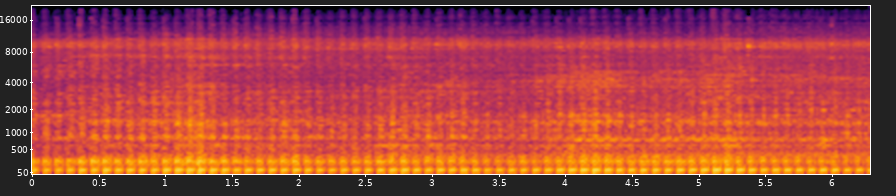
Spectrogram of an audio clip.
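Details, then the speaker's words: 2008 Kawasaki KLR 650 at 19k miles, just after an oil change, idling low during warm-up: fast steady single-cylinder thump with dry metallic clatter each beat; owner suspects loose top end (balancer already adjusted, not confirmed). "And that's kind of the warm-up area, but you can hear it. At least from my perspective. They're kind of loose in the top end."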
